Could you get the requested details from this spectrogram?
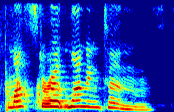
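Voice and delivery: high urgent rallying cry; cried out. A narrator's reading. Sybil rallying villagers with lanterns, crying out. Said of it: "Sybil cried".

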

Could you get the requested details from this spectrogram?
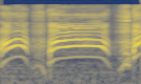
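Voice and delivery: high shrieks building in fright; repeated screams. Real, not acted. Streamer approaching the floating lady, repeated screams. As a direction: scream several times in panic.

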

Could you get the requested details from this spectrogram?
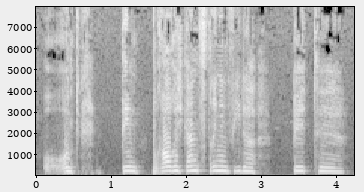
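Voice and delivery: put-on high, pleading little boy voice; stammering boy. The angel boy begs the police for his sack, high and pleading. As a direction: stumble and plead as the child. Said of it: "stotterte Ambrosius".

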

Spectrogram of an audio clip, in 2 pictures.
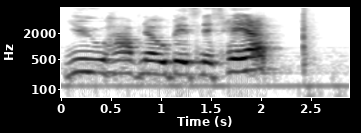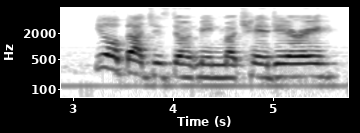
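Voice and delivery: put-on stern old granny witch. Granny to the visitors seeking passage, haughty old witch. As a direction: challenge the visitors, then recognise one. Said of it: "wake an old witch".

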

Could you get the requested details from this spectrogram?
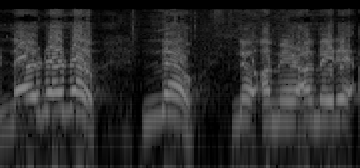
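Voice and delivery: loud, high frantic claim; urgent protest. Real, not acted. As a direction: shout it to win the race. Racing to claim the bow.

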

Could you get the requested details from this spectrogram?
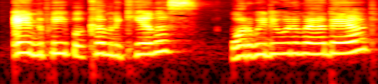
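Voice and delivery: high, pressing hare voice; impatient hare. A narrator's reading. Hare interrupts about the coming attackers, impatient. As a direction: press them in a high, hurried voice.

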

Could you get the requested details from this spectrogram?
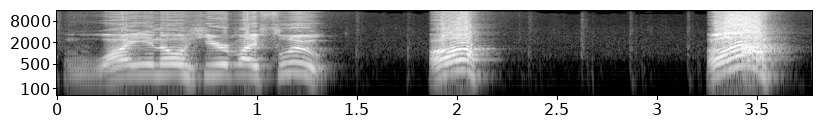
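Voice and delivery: very high, very loud broken-English yell; squealing angry demand in broken English; furious yelling. Acted. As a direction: shriek at them to listen.

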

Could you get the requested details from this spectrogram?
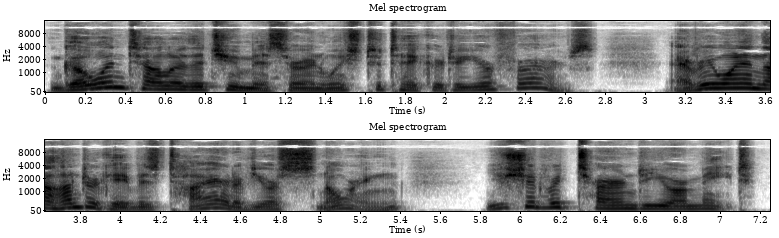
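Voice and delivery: high-pitched sister nagging her brother; bossy sister. Acted.

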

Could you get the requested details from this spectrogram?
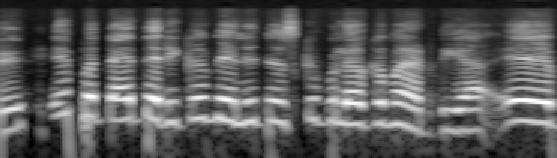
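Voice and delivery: a hint of a silly college girl gossiping; mimicking gossipy girl. Teacher mimics girls on metro gossiping, mild girlish voice. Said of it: "ढाई ढाई रुपए वाली बातें कर रही है".

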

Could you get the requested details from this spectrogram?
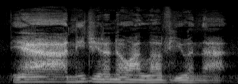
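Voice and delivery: very soft, low, near-whispered reassurance; tender Father. Acted. The Father reassuring a struggling son, tender and hushed. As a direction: breathe it gently as a loving father.

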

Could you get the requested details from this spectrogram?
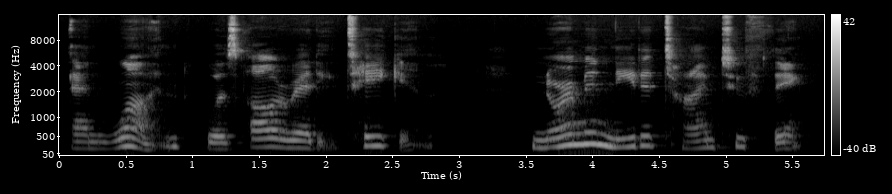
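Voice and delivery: lively storybook read-aloud voice; reading to children. A narrator's reading. Teacher reading a storybook aloud to her class, lively. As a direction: read it bright and animated for little listeners. Reads picture book to children.

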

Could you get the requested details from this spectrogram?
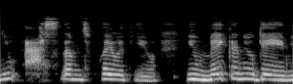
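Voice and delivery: ordinary delivery

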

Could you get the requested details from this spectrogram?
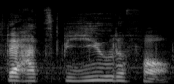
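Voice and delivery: ordinary talk

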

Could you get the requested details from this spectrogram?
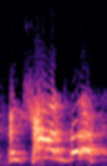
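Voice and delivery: high, full-force pulpit shout; preaching shout. Real, not acted. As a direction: cry out the challenge to the congregation. Preacher shouts the voice's call.

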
